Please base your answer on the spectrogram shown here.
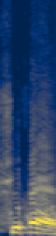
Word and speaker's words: شفا: شفا بولا جاتا ہے۔ تو یہ لفظ شفا ہے یعنی شین کے نیچے زیر ہے۔ اسی طرح یہ لفظ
